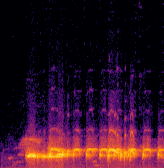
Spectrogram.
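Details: A local zebra dove sings to lure silent doves: after a short silence, a continuous rippling cooing song of rapid trills and rolling notes runs to the end.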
